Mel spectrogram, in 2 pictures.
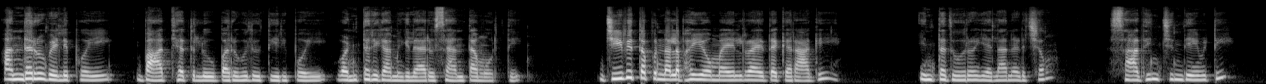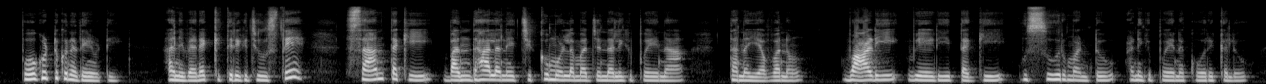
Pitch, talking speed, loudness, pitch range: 200 Hz, 90 wpm, -15 LUFS, 185-220 Hz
